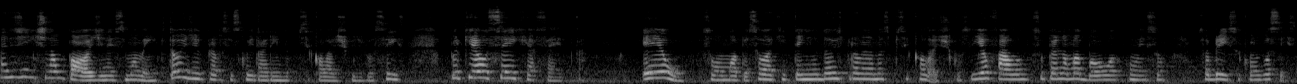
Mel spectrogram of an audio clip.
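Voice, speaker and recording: At a fairly quick pace, a woman speaks with a fairly high pitch and lively intonation. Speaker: teacher. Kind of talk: online class talk to students. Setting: home, online video lesson.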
